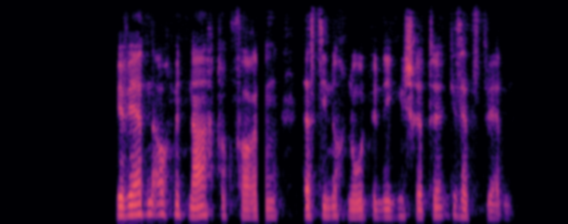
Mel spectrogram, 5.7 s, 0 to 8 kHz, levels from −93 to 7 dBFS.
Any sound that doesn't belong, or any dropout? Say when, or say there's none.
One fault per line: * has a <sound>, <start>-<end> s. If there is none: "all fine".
* has a dropout, 2.6-2.7 s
